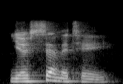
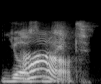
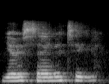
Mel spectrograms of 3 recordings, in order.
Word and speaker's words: Yosemite: okay I've remembered mine it was it was Yosemite and I pronounced it yourself okay that's understandable why oh I see yours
